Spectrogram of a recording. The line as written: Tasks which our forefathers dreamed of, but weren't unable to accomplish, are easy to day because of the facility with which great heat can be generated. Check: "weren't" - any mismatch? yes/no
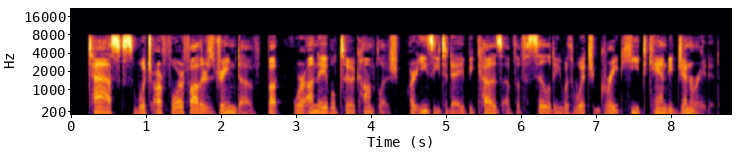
yes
